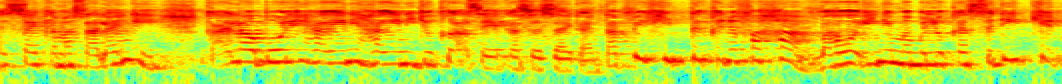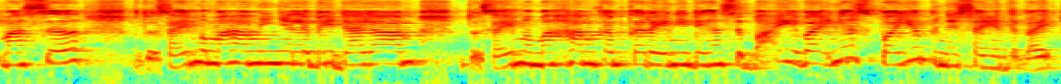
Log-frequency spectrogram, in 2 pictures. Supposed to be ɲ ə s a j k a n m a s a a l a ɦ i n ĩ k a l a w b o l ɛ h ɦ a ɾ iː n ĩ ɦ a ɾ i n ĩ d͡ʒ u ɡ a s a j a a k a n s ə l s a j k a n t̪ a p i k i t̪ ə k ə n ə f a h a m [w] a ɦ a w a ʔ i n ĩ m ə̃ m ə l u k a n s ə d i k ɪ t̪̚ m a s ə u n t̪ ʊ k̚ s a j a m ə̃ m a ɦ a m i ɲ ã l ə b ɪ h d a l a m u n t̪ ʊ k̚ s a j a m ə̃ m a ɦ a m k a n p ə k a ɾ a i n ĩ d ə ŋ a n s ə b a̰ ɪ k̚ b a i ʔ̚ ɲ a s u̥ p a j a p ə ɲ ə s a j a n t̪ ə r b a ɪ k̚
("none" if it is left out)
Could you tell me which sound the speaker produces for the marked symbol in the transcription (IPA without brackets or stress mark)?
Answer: b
